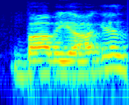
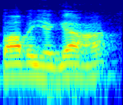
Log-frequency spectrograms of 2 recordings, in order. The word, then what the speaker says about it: Baba Yaga: got captured by Baba Baba Yaga, which I just found out the pronunciation was more that way because it's Russian.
